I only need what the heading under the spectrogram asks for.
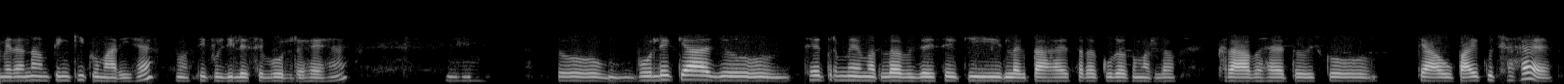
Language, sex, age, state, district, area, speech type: Hindi, female, 30-45, Bihar, Samastipur, urban, conversation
